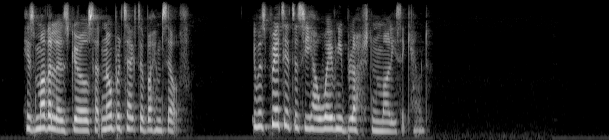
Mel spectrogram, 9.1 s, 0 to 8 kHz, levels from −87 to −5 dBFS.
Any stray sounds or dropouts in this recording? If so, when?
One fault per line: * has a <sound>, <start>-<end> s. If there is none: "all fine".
all fine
